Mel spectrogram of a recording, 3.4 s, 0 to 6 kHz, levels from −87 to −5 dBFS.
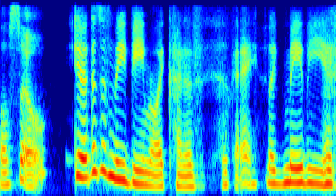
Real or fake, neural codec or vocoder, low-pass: fake; codec, 16 kHz, 0.5 kbps, FunCodec, trained on Chinese and English, 25 frames a second; 5.4 kHz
